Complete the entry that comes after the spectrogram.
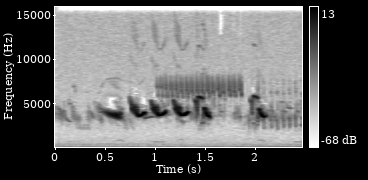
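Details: Common Reed Bunting in Wakka Primeval Flower Garden, Hokkaido: loud, high, downslurred whistled notes in a quick irregular series, with a faint thin overlapping twitter and low background hum.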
